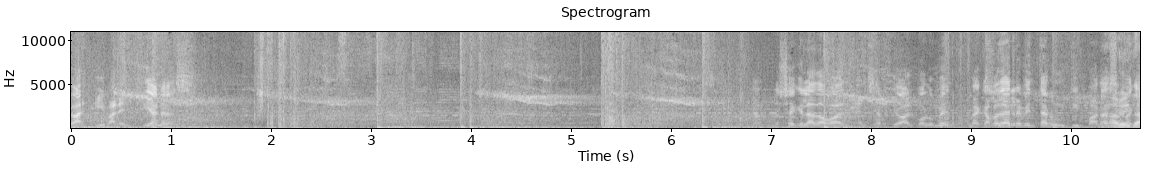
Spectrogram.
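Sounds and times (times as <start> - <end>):
dense barrage of firecrackers at a Valencian fallas mascletà: 0.0 - 10.6
whistling rockets rising: 0.0 - 10.6
speech: 0.3 - 1.3, 1.9 - 2.4, 7.2 - 10.6.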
